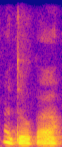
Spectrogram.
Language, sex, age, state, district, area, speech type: Manipuri, female, 18-30, Manipur, Bishnupur, rural, spontaneous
